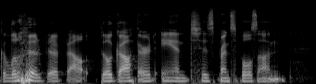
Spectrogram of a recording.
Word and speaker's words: Gothard: Gothard.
